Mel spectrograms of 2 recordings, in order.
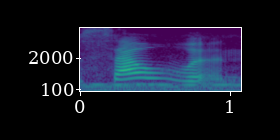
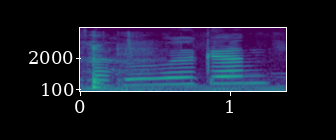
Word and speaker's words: Sahuagin: Well, the lizard folk were just trying to protect their village from the Samhain. The what? The Samhain? Is that how you pronounce it? No. Sahuagin?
